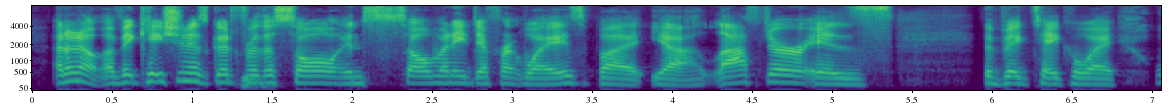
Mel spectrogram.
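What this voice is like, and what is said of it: Hoarse voice. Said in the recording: “this voice is hoarse”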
